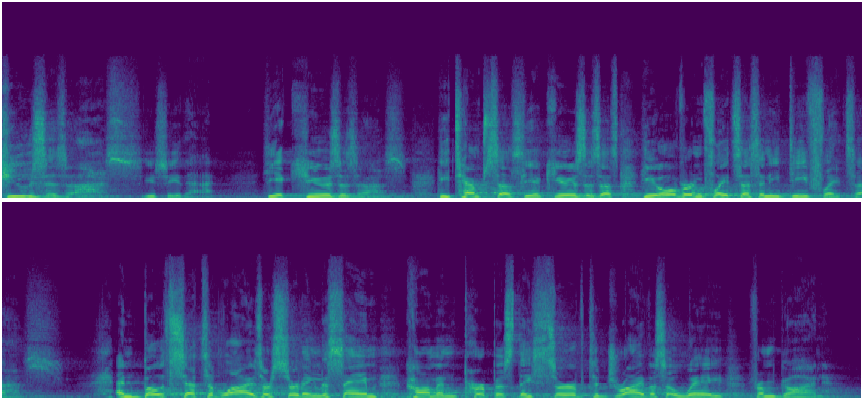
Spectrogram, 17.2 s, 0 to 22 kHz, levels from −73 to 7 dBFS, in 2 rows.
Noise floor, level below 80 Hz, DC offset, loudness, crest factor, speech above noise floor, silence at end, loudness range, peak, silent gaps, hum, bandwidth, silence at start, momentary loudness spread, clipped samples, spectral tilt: -40 dBFS; -54 dBFS; under 0.1%; -15 LUFS; 14 dB; 25 dB; 0.25 s; 4 LU; -2 dBFS; none; none; 16 kHz; 0 s; 12 LU; under 0.1%; -5 dB/octave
